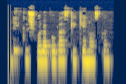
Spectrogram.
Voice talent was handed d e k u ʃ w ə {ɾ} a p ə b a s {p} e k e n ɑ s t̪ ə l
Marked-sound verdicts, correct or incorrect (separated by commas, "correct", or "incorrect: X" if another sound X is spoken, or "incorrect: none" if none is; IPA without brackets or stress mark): incorrect: l, incorrect: k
